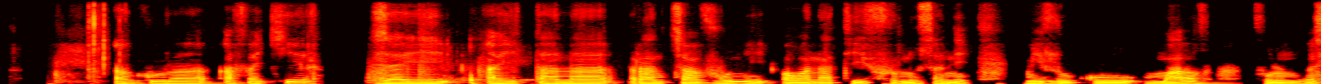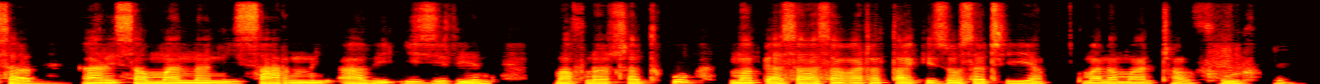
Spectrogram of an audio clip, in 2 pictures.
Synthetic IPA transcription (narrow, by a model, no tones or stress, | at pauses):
aŋkʰuɾəafakʰel̥ | izajaɦit̪anərʔanit͡savuniawanat̪ʰifunusanimilukumavu̥v̥ulumbasaɾaɾisamannənisaɾiniaviʔiziɾeni̥ | mafunaɾiʈ͡ʂat̪u̥kumampjasəzavaʈ͡ʂət̪akizosaʈ͡ʂia | manamaniʈ͡ʂanv̥ulu̥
